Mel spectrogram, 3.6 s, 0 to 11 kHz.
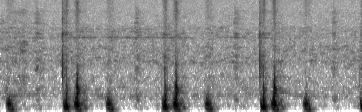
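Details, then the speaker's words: Simulated aortic stenosis at about 60 beats a minute: a sharp, high-frequency ejection click immediately after each first heart sound, played alone before the ejection murmur is added. "So it's very clear. There is a high frequency sound immediately after the first sound."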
